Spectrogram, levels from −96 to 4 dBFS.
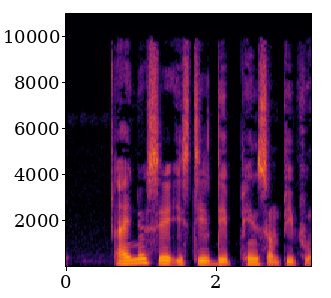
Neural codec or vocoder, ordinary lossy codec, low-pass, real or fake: none; MP3, 64 kbps; 9.9 kHz; real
